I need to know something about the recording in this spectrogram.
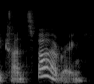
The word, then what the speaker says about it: transferring: Okay, it's quite a tricky one, this, because it's to do with the stressing of the syllable. So if we say that R, that is when that syllable is stressed, and we do need the double R. Okay, so for transferring, we do need it. We do, because we are saying we don't say transferring, we say transferring. Okay, that's how you pronounce it.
